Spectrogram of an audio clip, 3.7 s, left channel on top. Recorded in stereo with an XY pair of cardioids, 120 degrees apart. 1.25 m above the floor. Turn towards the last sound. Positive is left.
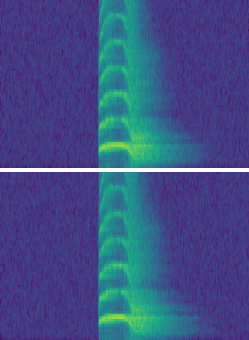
turn(degrees=10)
